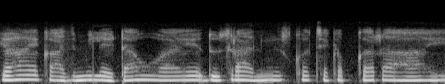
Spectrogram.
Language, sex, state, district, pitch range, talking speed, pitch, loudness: Hindi, female, Uttarakhand, Tehri Garhwal, 190-200 Hz, 175 wpm, 195 Hz, -15 LUFS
